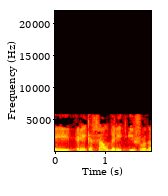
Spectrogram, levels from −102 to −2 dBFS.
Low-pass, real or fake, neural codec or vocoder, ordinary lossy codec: 7.2 kHz; real; none; MP3, 24 kbps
